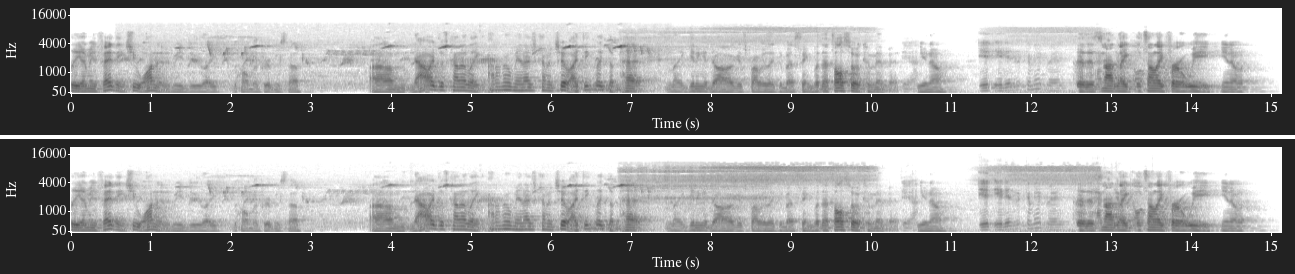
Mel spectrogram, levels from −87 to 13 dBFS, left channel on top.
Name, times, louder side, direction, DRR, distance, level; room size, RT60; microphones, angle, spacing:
voice 1, 0.0-2.9 3.7-7.2 7.4-10.9 12.6-14.7, left 1 dB, 10° left, 9 dB, 0.6 m, -33 dB
sound 1, 0.5-7.5, left 5 dB, 40° left, 1.0 m, -40 dB
sound 2, 6.8-12.9, right 12 dB, 85° right, 0.6 m, -44 dB
voice 2, 11.3-13.8, right 4 dB, 55° right, 8 dB, 1.3 m, -44 dB
24.5 x 19.0 x 2.3 m, 0.78 s
head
